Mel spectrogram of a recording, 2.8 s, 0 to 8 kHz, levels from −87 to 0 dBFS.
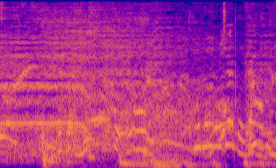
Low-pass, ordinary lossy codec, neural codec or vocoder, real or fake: none; none; codec, 16 kHz, 16 kbps, FreqCodec, smaller model; fake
